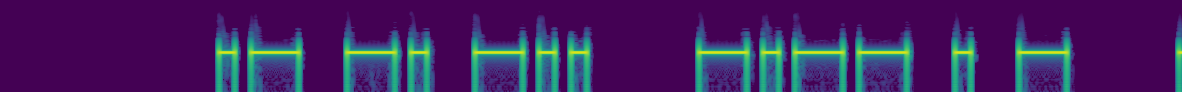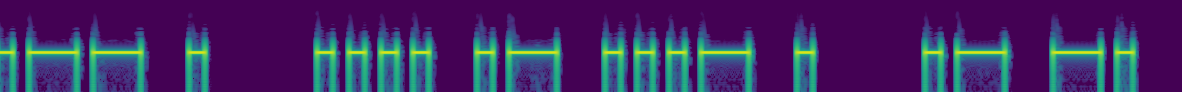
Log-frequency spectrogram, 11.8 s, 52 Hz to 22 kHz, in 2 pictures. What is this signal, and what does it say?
Morse code, heard as a keyed tone, about 15 wpm, 700 Hz. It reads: AND YET WE HAVE AN
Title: Sentences from Top 1500 Words 15wpm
